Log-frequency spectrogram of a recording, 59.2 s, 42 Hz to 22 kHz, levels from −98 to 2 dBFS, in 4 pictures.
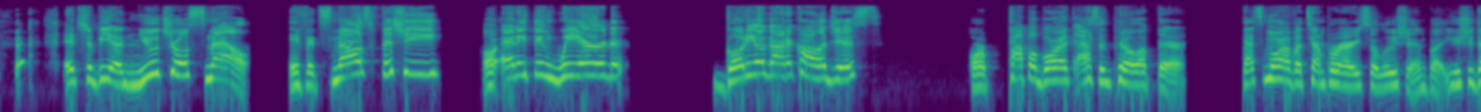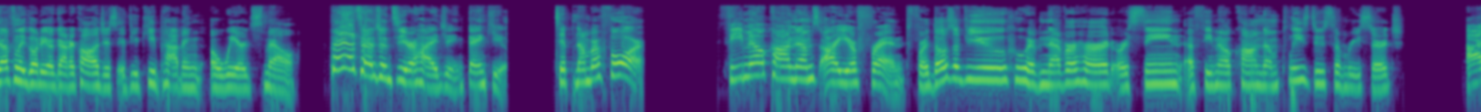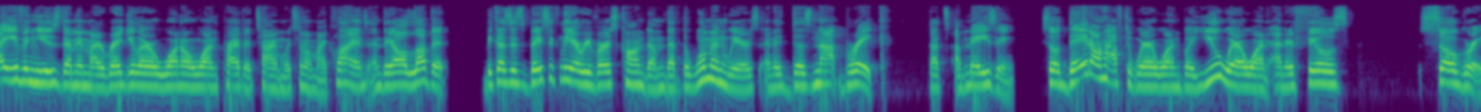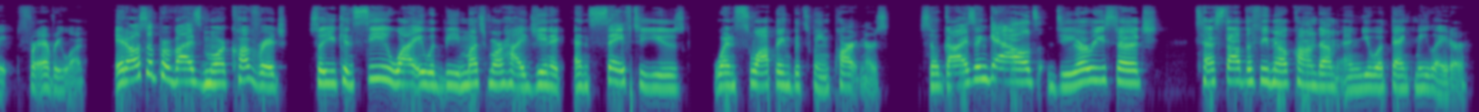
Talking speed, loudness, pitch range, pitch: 180 wpm, -21 LUFS, 180-255 Hz, 210 Hz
